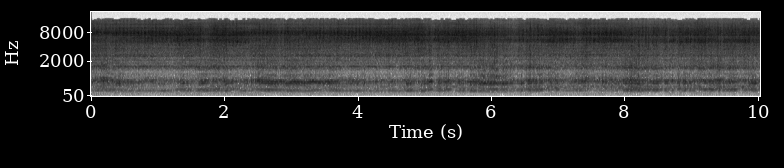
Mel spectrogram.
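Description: Wood lathe spinning a dart barrel while a hand-held turning tool cuts into the wood: a steady motor hum that wavers slightly in pitch, under a continuous hiss of wood being shaved.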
